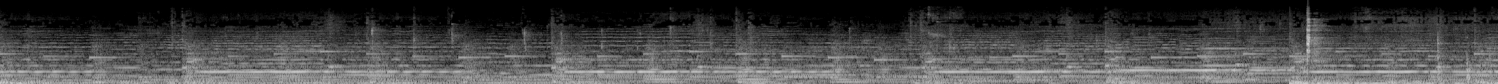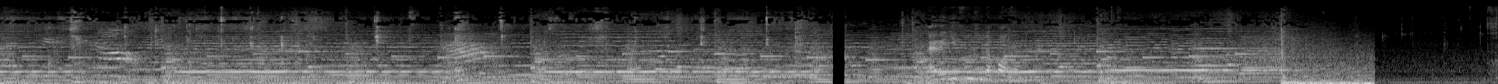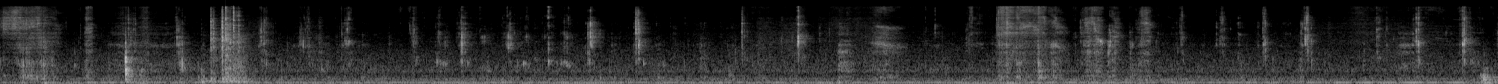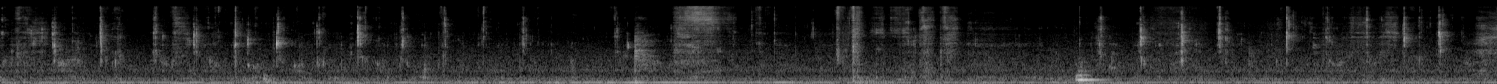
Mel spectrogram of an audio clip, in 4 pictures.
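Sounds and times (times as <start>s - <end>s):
low steady hum: 0.0s - 59.9s
wet chewing and biting: 28.8s - 38.3s, 39.2s - 54.8s, 55.8s - 59.8s.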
